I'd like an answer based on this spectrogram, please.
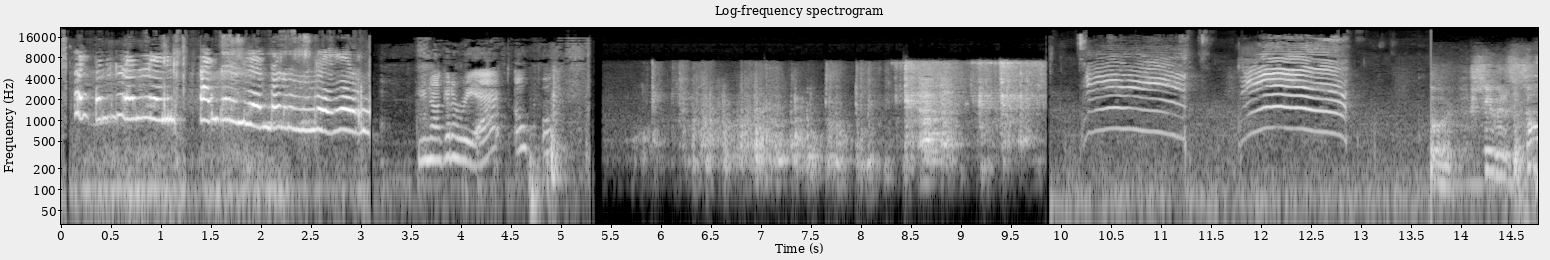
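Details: Pet cat meowing indoors among people talking: a long descending call at the start, then two clean, evenly arched meows about two seconds apart near the end, with laughter and chatter between.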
